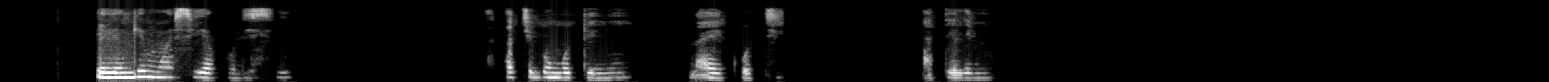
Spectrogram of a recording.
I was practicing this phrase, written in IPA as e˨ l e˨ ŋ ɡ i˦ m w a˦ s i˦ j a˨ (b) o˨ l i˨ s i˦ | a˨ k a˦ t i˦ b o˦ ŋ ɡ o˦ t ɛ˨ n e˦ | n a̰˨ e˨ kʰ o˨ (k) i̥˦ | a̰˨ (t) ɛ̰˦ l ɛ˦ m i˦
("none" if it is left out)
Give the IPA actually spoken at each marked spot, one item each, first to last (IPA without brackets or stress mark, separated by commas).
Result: p, t, t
